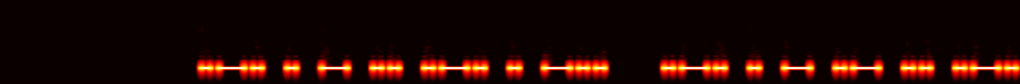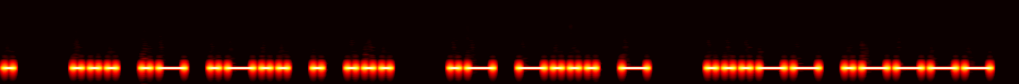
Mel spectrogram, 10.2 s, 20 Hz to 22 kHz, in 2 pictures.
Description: Morse code, heard as a keyed tone, about 27 wpm, 700 Hz. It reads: RETIRED RETAIL SALES ABT 31
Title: Practice QSO - Exchange 3 - More Info - 28wpm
